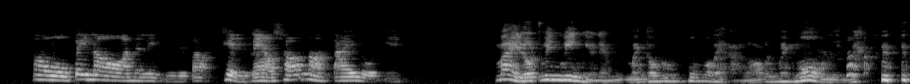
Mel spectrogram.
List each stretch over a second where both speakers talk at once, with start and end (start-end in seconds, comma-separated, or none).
none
